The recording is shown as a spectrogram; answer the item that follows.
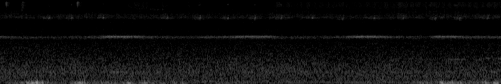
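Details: Crickets singing on a southern night in Crimea with a night breeze: a steady high trill held on one pitch throughout, with a fainter shimmering band above it, over low rumbling wind gusts.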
